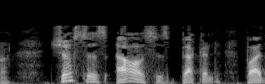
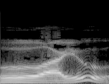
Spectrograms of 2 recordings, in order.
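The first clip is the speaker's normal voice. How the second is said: drowsy, lazy, languid, sleepy drawl; 5 dB louder than usual. Narrator reading the caterpillar addressing Alice, languid sleepy voice. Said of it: "addressed her in a languid, sleepy voice".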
